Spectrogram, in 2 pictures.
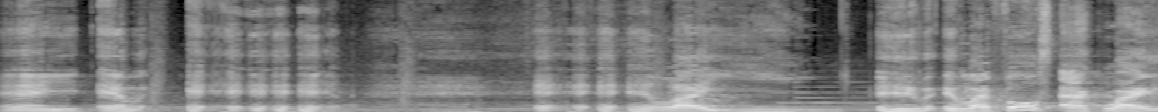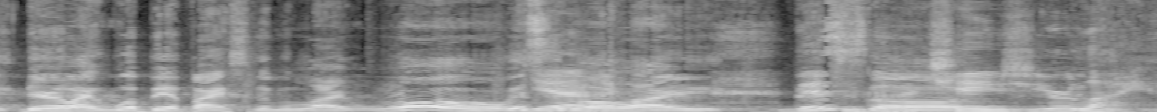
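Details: Adult man who has stuttered all his life, since he could talk, and saw speech teachers; a speech therapist noted his face becomes extremely tense on certain words; stuttering.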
